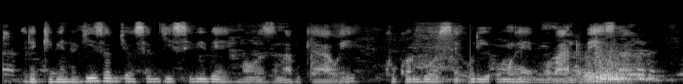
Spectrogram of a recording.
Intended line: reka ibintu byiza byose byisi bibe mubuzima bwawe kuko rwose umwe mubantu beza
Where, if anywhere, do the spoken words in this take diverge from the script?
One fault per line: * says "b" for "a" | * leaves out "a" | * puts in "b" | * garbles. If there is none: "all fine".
* puts in "uri"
